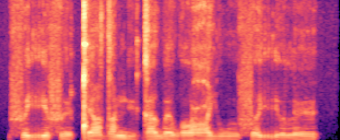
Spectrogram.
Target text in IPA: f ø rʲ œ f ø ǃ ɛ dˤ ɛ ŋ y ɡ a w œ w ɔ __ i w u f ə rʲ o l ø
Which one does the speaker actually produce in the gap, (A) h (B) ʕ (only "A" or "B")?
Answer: B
